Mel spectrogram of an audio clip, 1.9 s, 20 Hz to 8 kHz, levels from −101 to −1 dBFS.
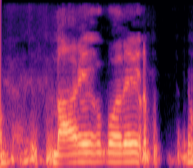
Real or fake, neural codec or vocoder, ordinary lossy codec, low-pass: fake; codec, 16 kHz, 1 kbps, FreqCodec, larger model; MP3, 64 kbps; 7.2 kHz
